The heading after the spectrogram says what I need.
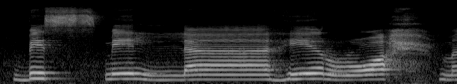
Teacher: ہا کو رو سے ملائیں گے اور رو کو موٹا پڑھیں گے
